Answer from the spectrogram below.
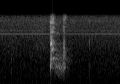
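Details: Hiccups in the morning just after waking: one brief, sharp, quiet hiccup sound in a quiet room.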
